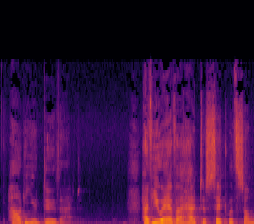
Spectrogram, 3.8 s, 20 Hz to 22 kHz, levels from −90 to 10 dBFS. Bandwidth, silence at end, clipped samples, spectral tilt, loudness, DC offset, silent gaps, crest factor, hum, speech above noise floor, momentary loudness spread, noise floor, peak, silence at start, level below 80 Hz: 16 kHz; 0 s; under 0.1%; -4 dB/octave; -27 LUFS; under 0.1%; none; 18 dB; none; 32 dB; 14 LU; -58 dBFS; -10 dBFS; 0.15 s; -66 dBFS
